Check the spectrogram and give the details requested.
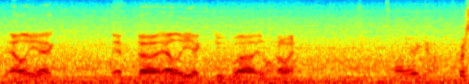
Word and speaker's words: Illinois: Just uh heads up, it's Illinois, not Illinois. The S is silent.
